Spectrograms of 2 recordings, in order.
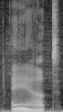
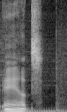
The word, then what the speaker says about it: aunt: she's a little confused why her daughter pronounces ant differently than her yeah the word Aunt when did you start saying Aunt you always say something about this cuz I I don't ant I always say Aunt Aunt Mimi Aunt Mimi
